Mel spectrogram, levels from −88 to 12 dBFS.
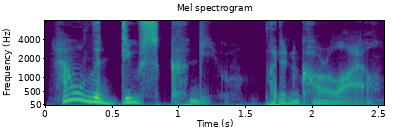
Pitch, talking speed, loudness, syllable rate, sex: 110 Hz, 190 wpm, -23 LUFS, 5.3 syllables/s, male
